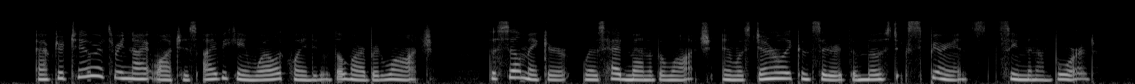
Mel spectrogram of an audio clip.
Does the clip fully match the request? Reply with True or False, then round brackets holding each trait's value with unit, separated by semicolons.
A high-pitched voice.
True (225 Hz)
